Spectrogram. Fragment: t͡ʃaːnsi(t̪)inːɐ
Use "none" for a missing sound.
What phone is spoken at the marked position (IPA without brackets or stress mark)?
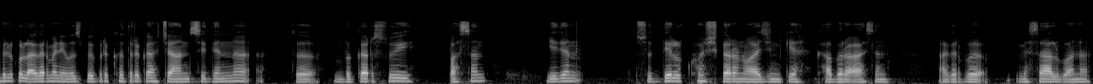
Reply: d̪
